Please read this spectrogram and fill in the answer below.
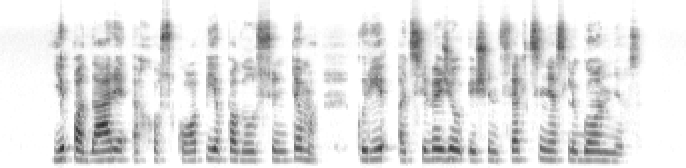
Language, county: Lithuanian, Vilnius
